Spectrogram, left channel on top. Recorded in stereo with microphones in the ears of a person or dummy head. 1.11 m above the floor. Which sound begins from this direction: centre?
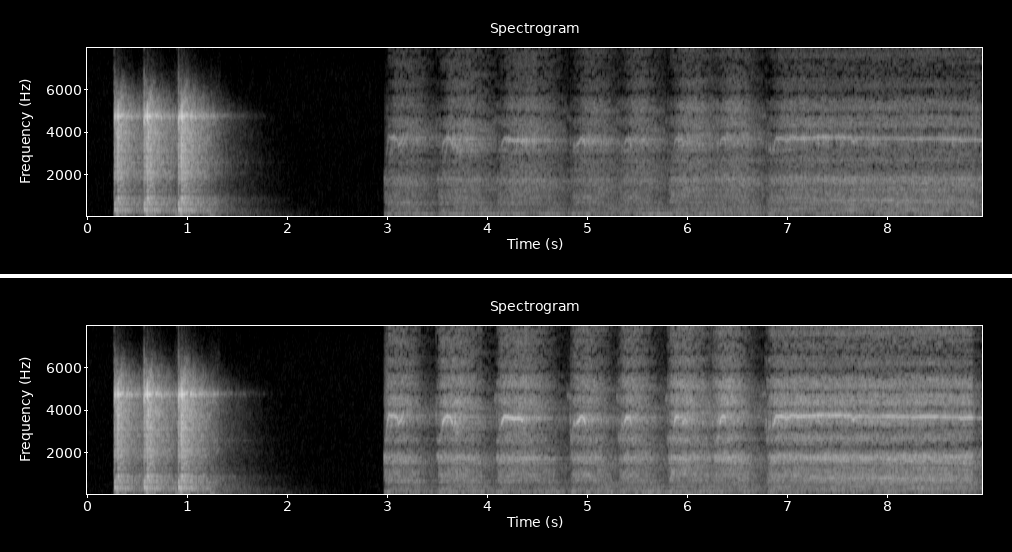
Hammering, at 0.3 s.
